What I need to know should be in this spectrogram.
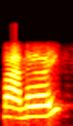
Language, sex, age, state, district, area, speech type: Bodo, female, 60+, Assam, Kokrajhar, rural, conversation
